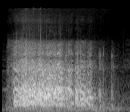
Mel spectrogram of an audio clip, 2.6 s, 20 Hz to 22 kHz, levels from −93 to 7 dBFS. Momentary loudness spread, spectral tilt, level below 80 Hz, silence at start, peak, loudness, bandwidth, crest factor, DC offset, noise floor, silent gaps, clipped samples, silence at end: 11 LU; -6 dB/octave; -52 dBFS; 0.25 s; 0 dBFS; -14 LUFS; 12.5 kHz; 14 dB; 0.3%; -42 dBFS; none; under 0.1%; 0.35 s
